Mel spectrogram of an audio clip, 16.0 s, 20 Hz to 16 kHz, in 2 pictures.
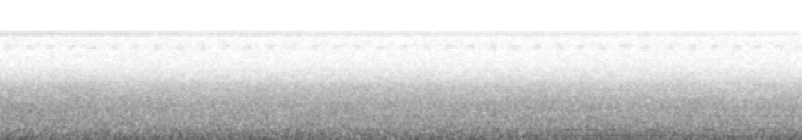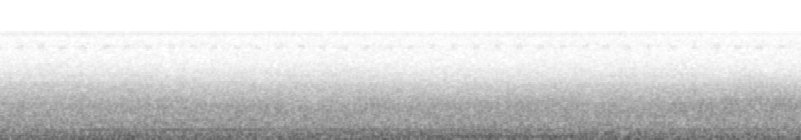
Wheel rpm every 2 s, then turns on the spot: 0, 0, 0, 0, 0, 0, 0, 0.
none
